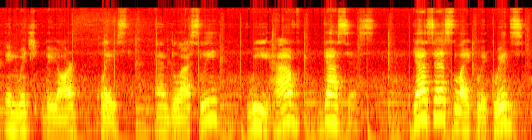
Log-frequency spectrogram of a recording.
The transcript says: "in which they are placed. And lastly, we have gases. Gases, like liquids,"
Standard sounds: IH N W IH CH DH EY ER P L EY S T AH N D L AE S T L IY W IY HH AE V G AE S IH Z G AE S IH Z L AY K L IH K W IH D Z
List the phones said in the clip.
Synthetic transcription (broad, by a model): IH N W IH CH DH EY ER P L EY S T AH N D L AE S T L IY W IY HH AE V G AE S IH S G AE S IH S L AY K L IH K W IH D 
